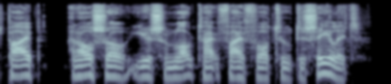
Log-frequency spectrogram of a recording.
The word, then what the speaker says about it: Loctite: to this view of from Sweden it is pronounced Bako here I'm going to use some lock Tity 542 to make sure that nothing leaks this stuff is really good it's actually pronounced loc type 542 and I always use it anywhere where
